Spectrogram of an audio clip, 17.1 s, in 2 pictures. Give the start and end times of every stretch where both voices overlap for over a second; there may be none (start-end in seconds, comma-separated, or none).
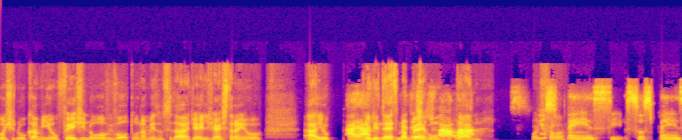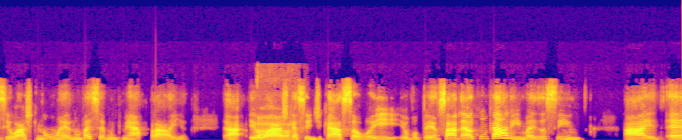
4.5-6.0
